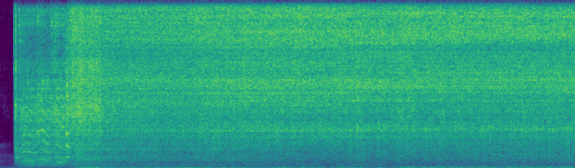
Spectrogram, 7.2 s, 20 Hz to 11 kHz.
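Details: 1978 Plymouth Trail Duster after a carburetor rebuild, new fuel pump, oil change and fluid top-off, started with choke and idle speed being set. Short crank, then it settles into a steady, even idle with no misfire or knock.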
